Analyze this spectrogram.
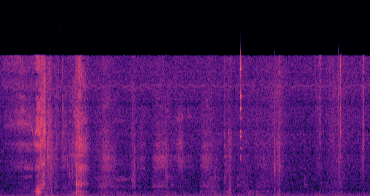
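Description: A Boston Terrier gives two quick, breathy snorts, followed by faint clicks and shuffling indoors.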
